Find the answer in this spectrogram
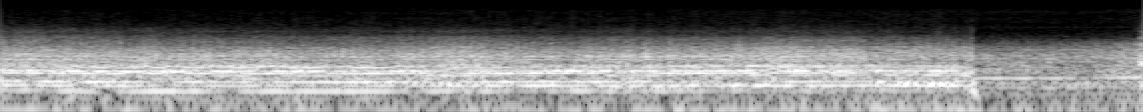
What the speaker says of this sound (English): Petty's still running full throttle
